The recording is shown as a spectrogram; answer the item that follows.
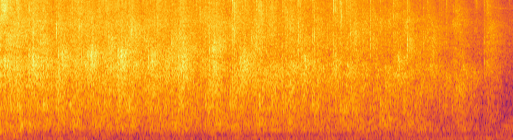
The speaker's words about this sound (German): Und nochmal Applaus.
